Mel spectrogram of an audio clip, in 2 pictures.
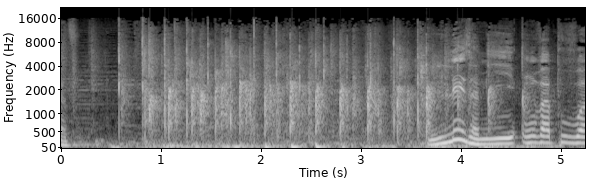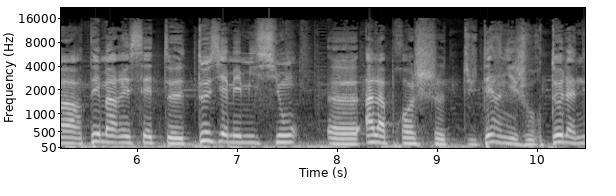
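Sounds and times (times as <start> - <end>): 
speech: 0.0 - 0.3, 3.7 - 10.4
applause for the hosts: 0.5 - 4.8.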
